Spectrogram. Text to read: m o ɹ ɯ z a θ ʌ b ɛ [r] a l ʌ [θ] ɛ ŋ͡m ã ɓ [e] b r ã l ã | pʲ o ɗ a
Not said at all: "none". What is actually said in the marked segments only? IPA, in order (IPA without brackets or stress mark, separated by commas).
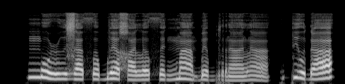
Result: χ, θ, ɛ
